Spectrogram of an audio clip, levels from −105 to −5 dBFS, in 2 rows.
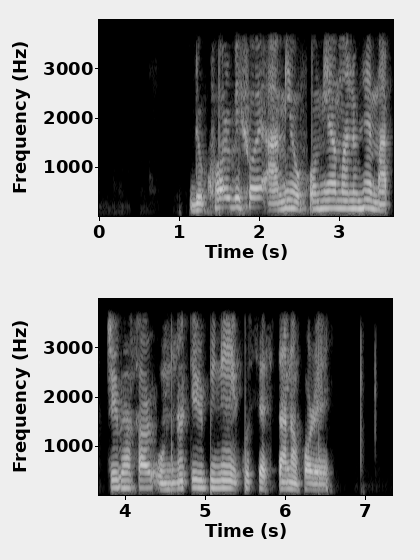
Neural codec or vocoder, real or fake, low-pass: codec, 16 kHz in and 24 kHz out, 2.2 kbps, FireRedTTS-2 codec; fake; 3.6 kHz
